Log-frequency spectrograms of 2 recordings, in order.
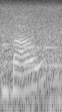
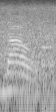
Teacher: in Mandarin the A and O are given equal prominence.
